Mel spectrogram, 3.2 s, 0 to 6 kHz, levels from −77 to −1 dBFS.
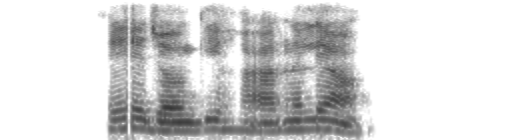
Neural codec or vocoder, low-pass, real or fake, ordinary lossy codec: codec, 16 kHz in and 24 kHz out, 1 kbps, XY-Tokenizer; 5.4 kHz; fake; Opus, 32 kbps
